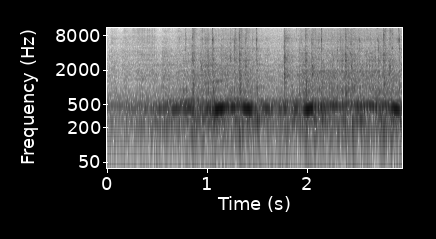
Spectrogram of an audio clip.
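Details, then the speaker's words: Davis vertical feed long-needle sewing machine running with a shorter 15x1 needle fitted, held by a blank from another needle's shaft; steady mid-pitched hum with light regular needle ticks, no knocking or catching, sewing perfectly. "here we have the machine working and you can see I've got that blank in there there that is a 15 by one needle"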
